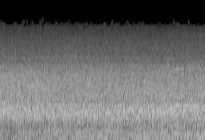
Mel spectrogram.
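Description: Baseball stadium crowd noise, steady and even, right after a home-team double.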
